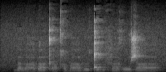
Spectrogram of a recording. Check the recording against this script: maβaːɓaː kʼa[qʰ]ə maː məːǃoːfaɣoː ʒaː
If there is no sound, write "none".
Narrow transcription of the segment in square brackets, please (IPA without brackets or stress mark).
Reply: qʰ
